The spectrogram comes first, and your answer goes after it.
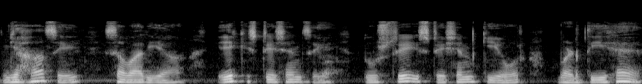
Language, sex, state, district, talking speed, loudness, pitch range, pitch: Hindi, male, Rajasthan, Jaipur, 110 wpm, -18 LUFS, 100-125 Hz, 110 Hz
